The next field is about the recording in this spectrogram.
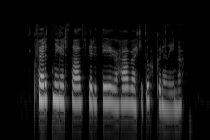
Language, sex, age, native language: Icelandic, female, 20-29, Icelandic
